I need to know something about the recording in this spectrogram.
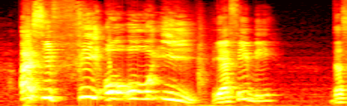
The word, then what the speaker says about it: Phoebe: Yeah, Phoebe. That's how it's pronounced.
